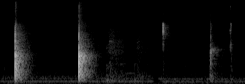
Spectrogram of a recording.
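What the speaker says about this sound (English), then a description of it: "all it takes is two simple claps of the hand" Two sharp hand claps, about two thirds of a second apart, trigger a Clapper sound-activated light switch. Fainter clicks and taps follow after them in a quiet indoor room.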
